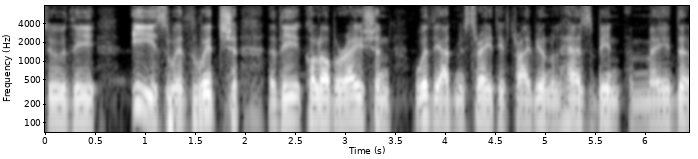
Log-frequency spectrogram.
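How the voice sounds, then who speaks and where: The sound is dry and close with no echo as a man with a medium pitch speaks in a monotone, flat intonation. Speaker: program director. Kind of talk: formal speech. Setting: conference event streamed online. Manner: halting.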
